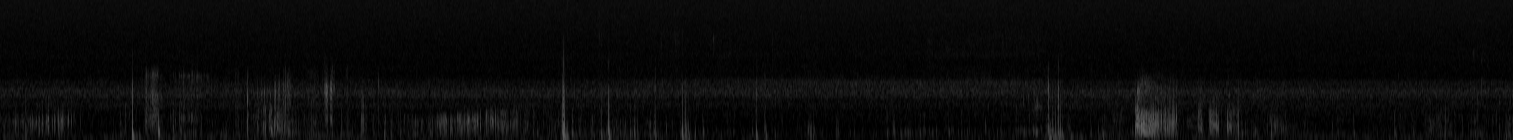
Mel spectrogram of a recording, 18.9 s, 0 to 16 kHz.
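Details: Stuffed stomach after a large meal: low gurgling rumbles and squeaks coming and going over about 19 seconds; stomach growling (borborygmi).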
